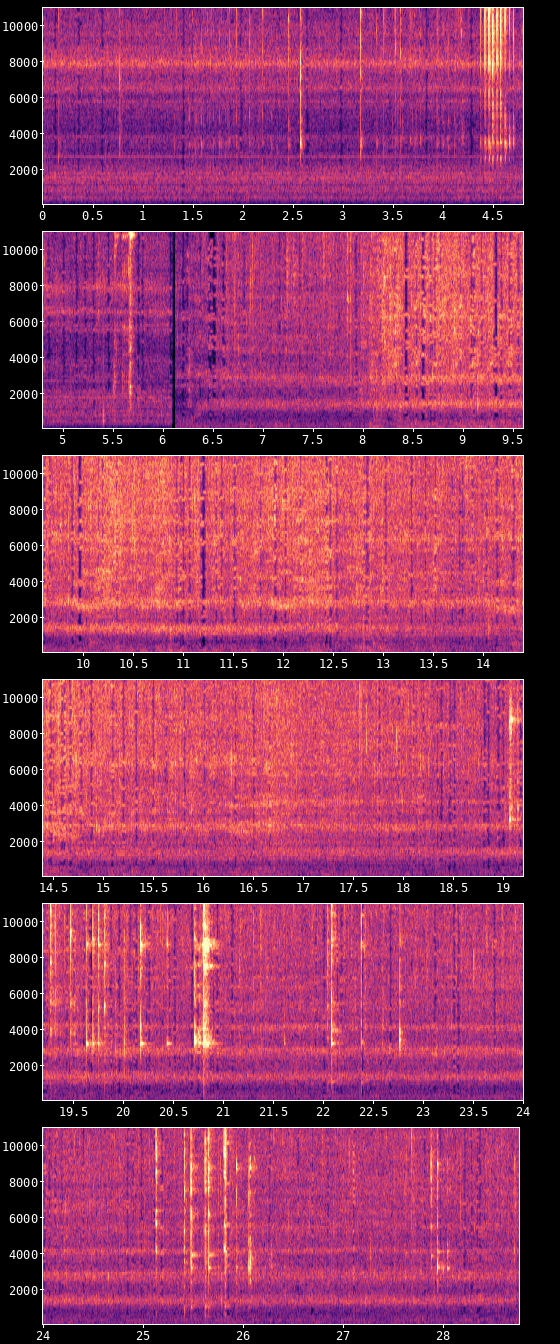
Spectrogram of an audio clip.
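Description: Chopped onion and tomato sizzling as they fry in a clay pot, stirred with a wooden spoon; the hiss sets in about a quarter of the way through. Near the end, a run of sharp clinks as a metal knife scrapes garlic and ginger paste out of a glass jar.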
